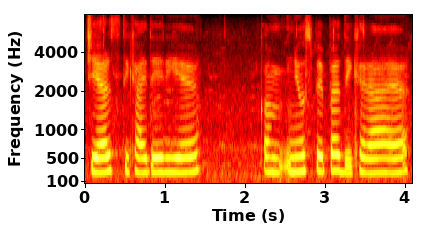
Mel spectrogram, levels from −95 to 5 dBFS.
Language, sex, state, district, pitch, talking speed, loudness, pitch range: Hindi, female, Maharashtra, Gondia, 260 Hz, 160 wpm, -16 LUFS, 255-275 Hz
